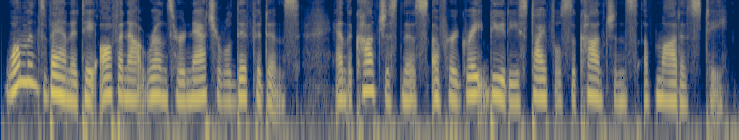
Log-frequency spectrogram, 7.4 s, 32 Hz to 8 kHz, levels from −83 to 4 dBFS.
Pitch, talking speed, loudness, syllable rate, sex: 175 Hz, 155 wpm, -21 LUFS, 5.5 syllables/s, female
